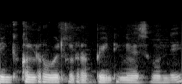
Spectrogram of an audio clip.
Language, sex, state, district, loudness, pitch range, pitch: Telugu, male, Andhra Pradesh, Srikakulam, -16 LUFS, 100-110 Hz, 105 Hz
